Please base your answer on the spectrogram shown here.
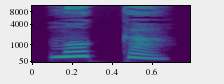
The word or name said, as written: ಮೊಕ್ಕಾ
